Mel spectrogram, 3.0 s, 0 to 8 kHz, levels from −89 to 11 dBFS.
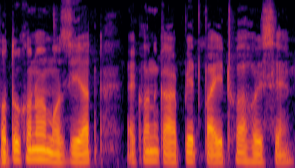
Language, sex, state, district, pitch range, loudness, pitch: Assamese, male, Assam, Sonitpur, 85-105 Hz, -18 LUFS, 95 Hz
